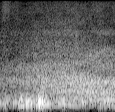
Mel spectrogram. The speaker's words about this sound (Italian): ecco un'altra macchina che è passata.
